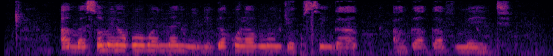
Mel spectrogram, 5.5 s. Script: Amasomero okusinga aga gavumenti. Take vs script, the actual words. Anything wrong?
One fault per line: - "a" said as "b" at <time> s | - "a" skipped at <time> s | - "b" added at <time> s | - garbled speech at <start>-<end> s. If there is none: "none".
- "g'obwannannyini gakola bulungi" added at 1.3 s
